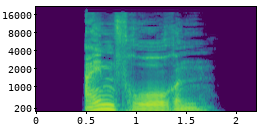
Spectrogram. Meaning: first/third-person plural dependent preterite of einfrieren
- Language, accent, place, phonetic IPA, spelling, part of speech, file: German, Germany, Berlin, [ˈaɪ̯nˌfʁoːʁən], einfroren, verb, De-einfroren.ogg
